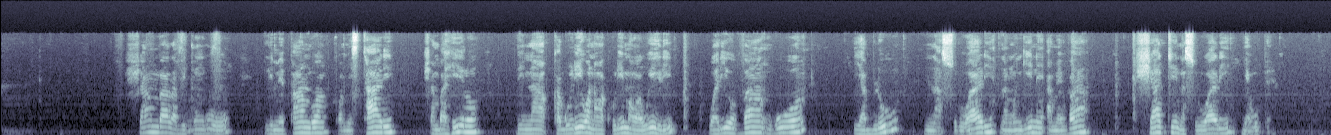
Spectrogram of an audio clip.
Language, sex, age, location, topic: Swahili, male, 18-24, Dar es Salaam, agriculture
